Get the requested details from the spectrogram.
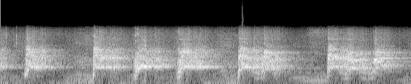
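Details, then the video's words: Three-legged dachshund indoors, hopping about with one leg in a cast, barking at a plumber it does not like downstairs; six sharp, loud barks spaced roughly once a second, each with a brief ringing tail. "Three legged dachshund barks at plumber"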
